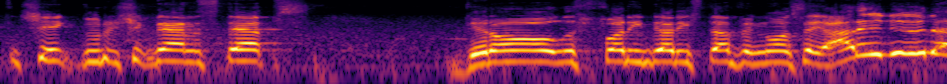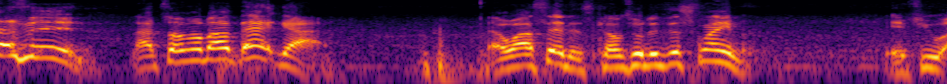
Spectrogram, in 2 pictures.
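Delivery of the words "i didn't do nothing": mock innocent whine. Mocking guilty guy's denial.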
